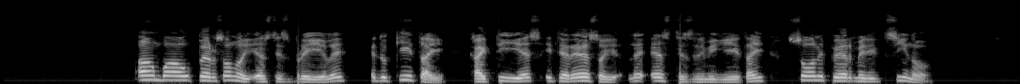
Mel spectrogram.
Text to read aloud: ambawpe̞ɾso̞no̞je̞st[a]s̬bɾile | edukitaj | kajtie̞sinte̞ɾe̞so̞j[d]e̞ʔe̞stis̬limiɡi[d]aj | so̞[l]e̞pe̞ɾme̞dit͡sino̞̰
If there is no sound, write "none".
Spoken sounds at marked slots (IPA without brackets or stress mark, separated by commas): i, n, t, l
